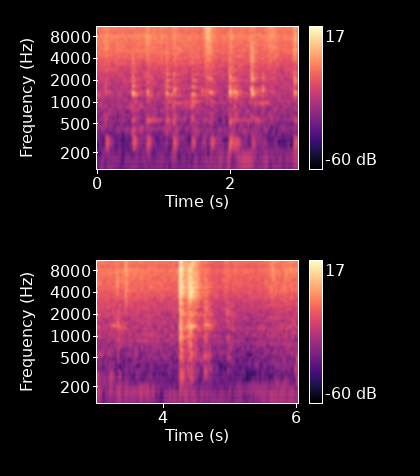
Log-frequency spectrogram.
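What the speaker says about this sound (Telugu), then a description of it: "మనము ఫ్రై చేసి పెట్టుకున్న ఈ చికెన్ని ఇందులో యాడ్ చేసుకోవాలి." Fried chicken stirred into ginger garlic paste and onions in a hot pan, with a steady sizzle, repeated scraping and clinking of a utensil against the pan, and one louder clatter near the end.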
